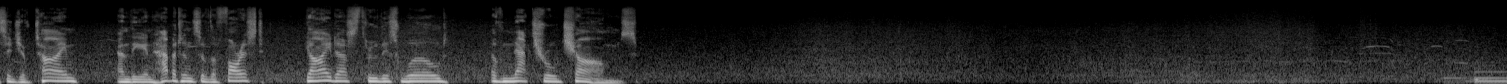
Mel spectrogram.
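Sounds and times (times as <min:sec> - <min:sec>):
rushing rainforest ambience: 0:00.0 - 0:11.3
faint bird chirps: 0:13.3 - 0:15.0.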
